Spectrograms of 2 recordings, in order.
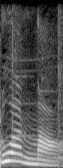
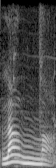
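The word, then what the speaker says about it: らんま: Ce qui est intéressant, c'est que Ranma, c'est des kanji. Mon père, qui lit parfaitement le chinois, lisait Ruanma. Mais en japonais, Ranma.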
